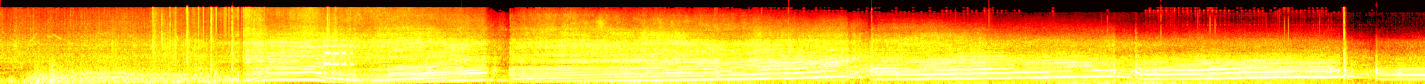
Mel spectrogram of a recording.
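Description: Highly tuned Honda Integra drag car accelerating flat out on a standing half-mile run. After a noisy rush in the first few seconds, the engine note dips and climbs as it pulls away, then rises through the gears with about four upshifts, each a sudden drop in pitch before it climbs again.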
